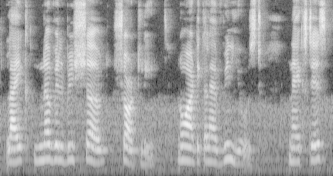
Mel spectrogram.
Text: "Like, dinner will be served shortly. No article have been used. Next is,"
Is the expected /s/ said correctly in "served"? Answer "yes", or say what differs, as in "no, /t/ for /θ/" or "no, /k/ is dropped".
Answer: no, /ʃ/ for /s/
